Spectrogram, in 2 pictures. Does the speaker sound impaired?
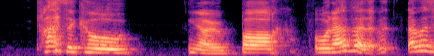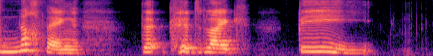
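Yes: speech impairment, word-finding; congenital AVM, sudden slurred speech then collapse, emergency surgery, half skull removed, cranioplasty with plastic skull; about a year since onset, relearning to talk, strong speech recovery, non-linear progress; word-finding difficulty, speech feels fine internally, initially no speech, comprehension intact, long unable to form sentences.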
